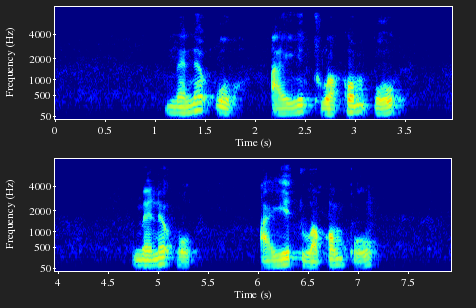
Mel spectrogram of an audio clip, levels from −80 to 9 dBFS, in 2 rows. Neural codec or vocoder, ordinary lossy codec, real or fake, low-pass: codec, 24 kHz, 3 kbps, HILCodec; MP3, 48 kbps; fake; 7.2 kHz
